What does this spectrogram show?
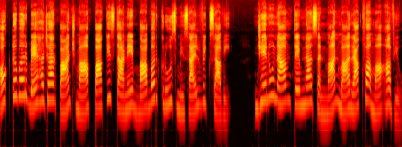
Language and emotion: Gujarati, neutral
